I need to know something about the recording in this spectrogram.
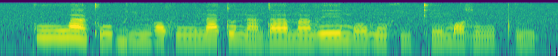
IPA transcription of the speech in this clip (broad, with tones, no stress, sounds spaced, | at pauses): k uː˦ w ã˦˨ kʼ u˨ b i˨ ɲ ɔ˨ f uː˨ n a˦ t ʊ˦ n ã˨ d aː˦ m ã˦ v eː˦ m o˨˦ v ũ˨ h i˨ kʰ e˨˦ m ɔ˨ z uː˨ pʰ ĩ˨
